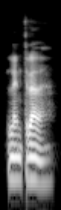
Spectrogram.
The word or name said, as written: La Entrada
